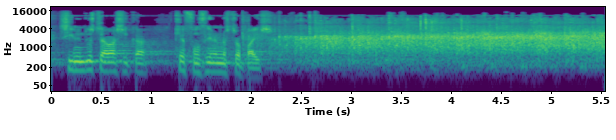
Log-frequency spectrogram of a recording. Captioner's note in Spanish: Aplausos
